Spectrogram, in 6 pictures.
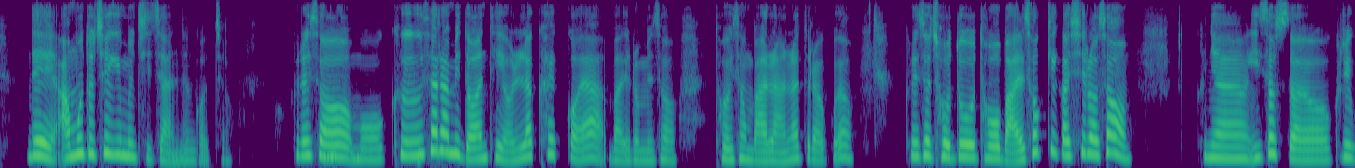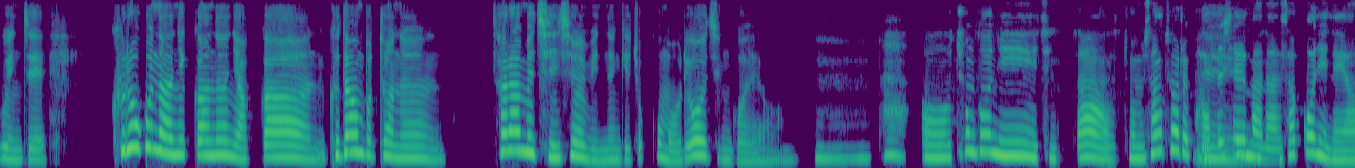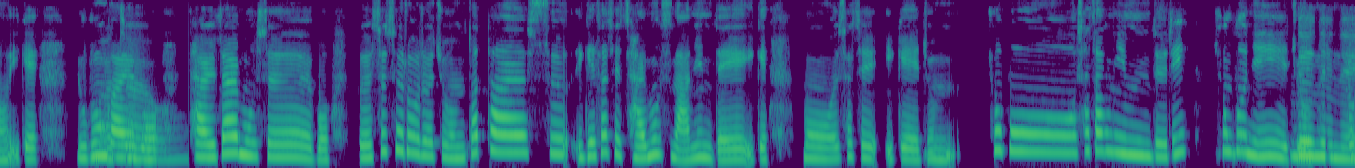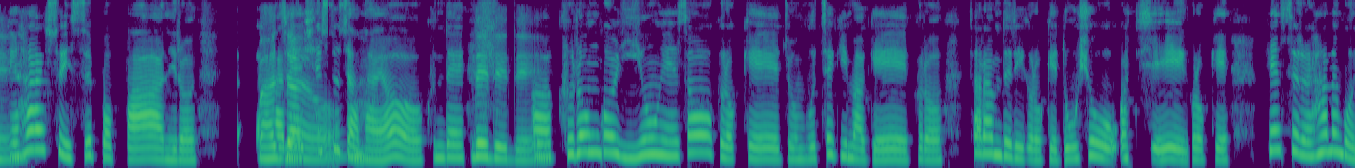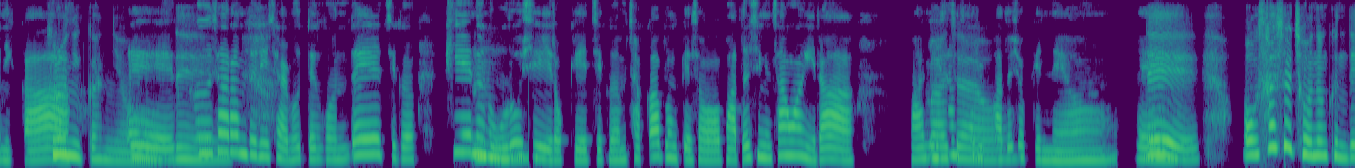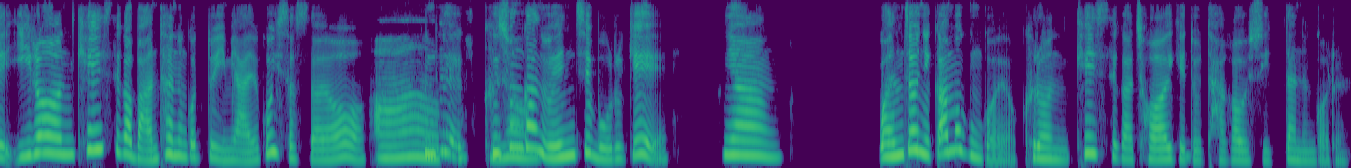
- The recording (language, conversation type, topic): Korean, advice, 내 일상에서 의미를 어떻게 찾기 시작할 수 있을까요?
- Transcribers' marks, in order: unintelligible speech; laughing while speaking: "맞아요"; other background noise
